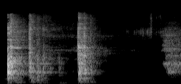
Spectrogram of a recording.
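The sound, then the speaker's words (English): A metal pan being moved aside in a home kitchen gives three sharp clanks in quick succession, followed by a softer, brief scraping rattle. “moving a pan out of the way”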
